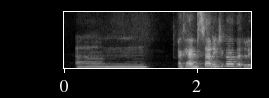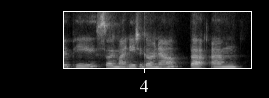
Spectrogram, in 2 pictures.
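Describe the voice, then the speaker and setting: Fairly high-pitched and fairly even in intonation, a woman speaks with a New Zealand accent. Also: moderate pace. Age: 20s. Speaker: livestreamer. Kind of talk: casual chat. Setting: live stream at home.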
